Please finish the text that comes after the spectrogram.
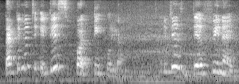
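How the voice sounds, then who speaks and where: A woman with an Indian English accent teaches grammar at an unhurried pace, her high voice rising and falling a lot. She spells words out letter by letter. The mic sits away from her in an echoey room with a faint hum behind. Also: wildly swooping pitch. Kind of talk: grammar lesson for children. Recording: roomy, distant mic, faint background hum.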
